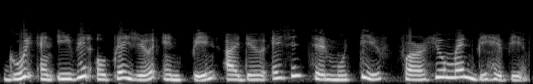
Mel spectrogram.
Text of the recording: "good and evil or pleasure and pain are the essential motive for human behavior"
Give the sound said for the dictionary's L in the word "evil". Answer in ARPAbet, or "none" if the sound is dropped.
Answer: N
